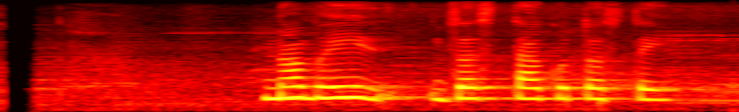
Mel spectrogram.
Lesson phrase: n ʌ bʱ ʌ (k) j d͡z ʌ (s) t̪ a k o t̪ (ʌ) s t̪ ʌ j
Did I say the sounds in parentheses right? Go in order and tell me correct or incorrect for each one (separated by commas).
incorrect, correct, correct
